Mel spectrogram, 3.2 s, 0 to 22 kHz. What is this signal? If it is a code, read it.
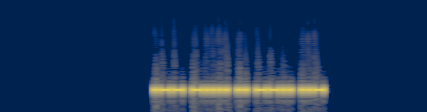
Morse code, heard as a keyed tone, about 52 wpm, 700 Hz. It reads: W6IZU
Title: USA Call Signs - 6x Character Spacing - 50wpm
